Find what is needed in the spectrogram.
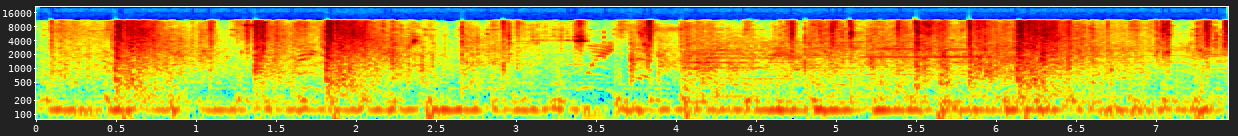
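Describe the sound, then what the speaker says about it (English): A Red Dead Redemption 2 shootout in the snow against O'Driscoll gang members, with repeated loud gunshots cracking irregularly over a low steady hum and shouted voices. "Good shooting, kid."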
